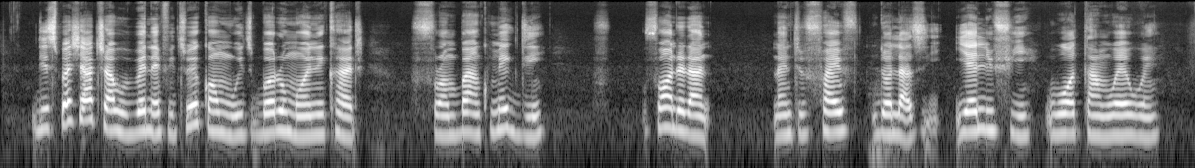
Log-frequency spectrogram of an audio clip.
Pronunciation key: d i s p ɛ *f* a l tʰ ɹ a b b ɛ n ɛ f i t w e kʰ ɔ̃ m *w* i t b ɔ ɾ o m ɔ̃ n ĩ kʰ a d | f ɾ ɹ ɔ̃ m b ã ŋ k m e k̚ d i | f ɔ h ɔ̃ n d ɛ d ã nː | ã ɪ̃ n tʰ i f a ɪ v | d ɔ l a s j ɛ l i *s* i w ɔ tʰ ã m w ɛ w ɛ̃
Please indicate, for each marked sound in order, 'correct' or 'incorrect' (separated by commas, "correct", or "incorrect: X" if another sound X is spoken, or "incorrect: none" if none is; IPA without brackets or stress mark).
incorrect: ʃ, correct, incorrect: f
